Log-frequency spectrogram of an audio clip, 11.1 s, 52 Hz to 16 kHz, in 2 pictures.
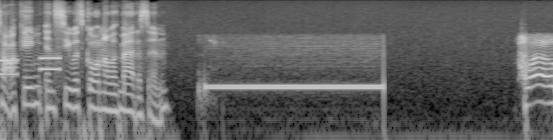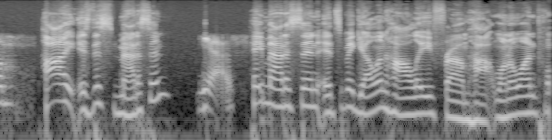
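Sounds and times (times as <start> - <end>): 
speech: 0.0 - 1.8, 5.3 - 11.0
faint hiss: 0.0 - 11.0
telephone dial tone while placing a phone call: 2.1 - 3.9.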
